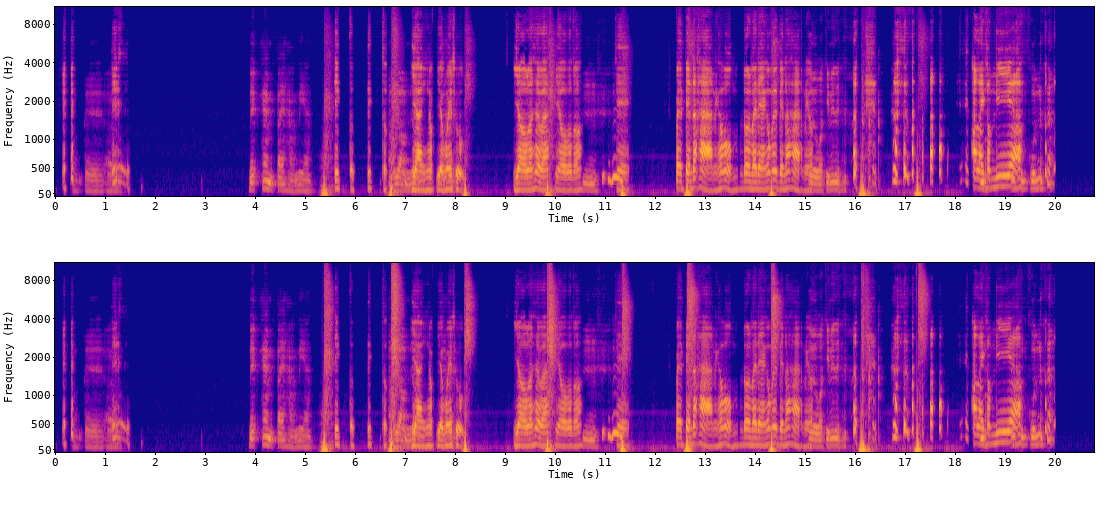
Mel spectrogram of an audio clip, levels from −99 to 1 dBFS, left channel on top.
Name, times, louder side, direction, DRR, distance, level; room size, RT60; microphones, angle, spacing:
voice 1, 0.3-1.4 3.9-5.1 6.6-8.0 10.5-11.4 15.0-16.4 16.7-17.1 18.5-18.7 19.1-20.0, equal, 10° right, 3.0 m, -33 dB
voice 2, 1.1-1.5 5.6-6.0 6.2-6.6 7.1-8.2 9.2-10.5 11.2-11.4 12.4-15.1 16.2-16.4 16.7-16.9 17.5-17.6 18.3-19.3, left 3 dB, 90° left, 4.7 m, -24 dB
sound 1, 5.3-5.6 6.6-6.9 8.1-8.4 9.8-10.1 11.3-11.5 12.6-13.0 14.3-14.5 16.1-16.4 17.2-17.5, right 5 dB, 60° right, 0.4 m, -24 dB
head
